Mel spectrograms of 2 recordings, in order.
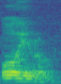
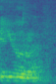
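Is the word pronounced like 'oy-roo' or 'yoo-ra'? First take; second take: oy-roo; yoo-ra. First: The word starts with an 'oy' sound. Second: The word starts with a 'yoo' sound. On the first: "по-немецки или по-западному ойру" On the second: "А когда по-английски говоришь, то это Юра"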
